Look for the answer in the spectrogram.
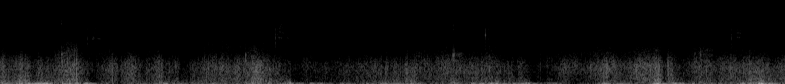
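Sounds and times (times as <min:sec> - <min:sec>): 
finger scratching ears: 0:00.2 - 0:01.2, 0:01.9 - 0:05.4, 0:06.5 - 0:07.7.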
